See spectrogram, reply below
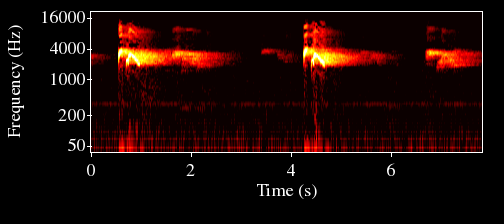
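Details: Caged female red-whiskered bulbul decoy singing to stimulate males. Two loud phrases, each a quick twisting whistle followed by a sustained falling whistle, plus a softer partial phrase near the end.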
